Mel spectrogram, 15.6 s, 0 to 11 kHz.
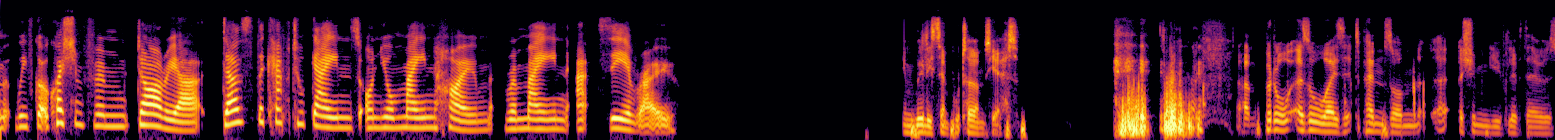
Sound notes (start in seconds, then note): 12.4 chuckling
